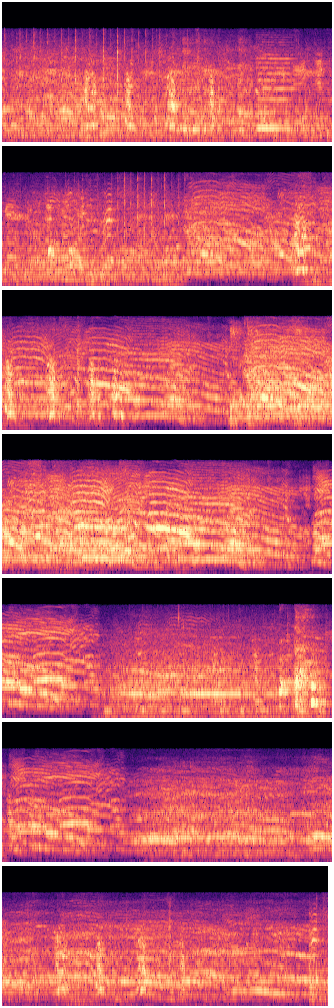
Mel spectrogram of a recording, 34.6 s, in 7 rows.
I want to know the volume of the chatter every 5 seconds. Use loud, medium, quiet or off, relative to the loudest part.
medium, medium, loud, loud, medium, medium, medium.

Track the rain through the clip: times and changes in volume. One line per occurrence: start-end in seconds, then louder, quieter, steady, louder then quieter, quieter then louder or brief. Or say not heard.
not heard.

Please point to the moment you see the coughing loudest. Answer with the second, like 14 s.
24 s.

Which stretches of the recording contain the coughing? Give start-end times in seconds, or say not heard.
2.5-3.7, 13.3-14.7, 23.9-24.6.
